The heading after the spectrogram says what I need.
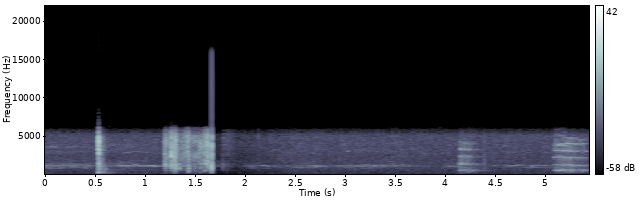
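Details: Several short burps, one single and then a quick rattling run, over quiet room noise; ordinary belching.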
